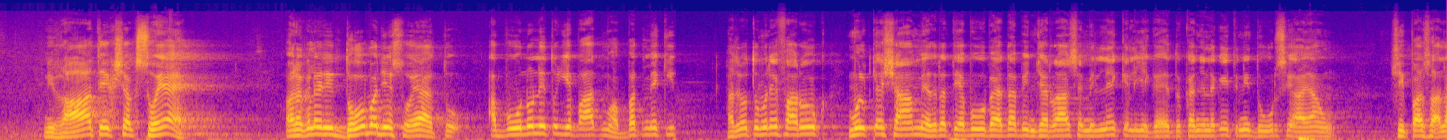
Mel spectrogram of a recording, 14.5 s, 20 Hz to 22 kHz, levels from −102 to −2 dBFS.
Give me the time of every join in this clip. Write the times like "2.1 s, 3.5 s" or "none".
6.7 s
